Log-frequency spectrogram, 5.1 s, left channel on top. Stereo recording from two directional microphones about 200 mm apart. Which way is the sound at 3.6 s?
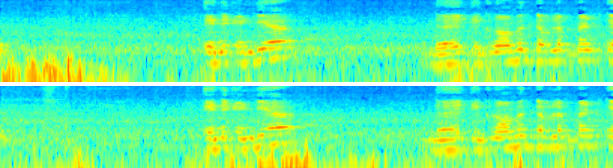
15° left (ahead or behind).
